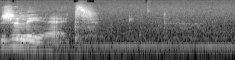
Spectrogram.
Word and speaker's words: Gilliatt: rear of natira yam I think you pronounce it Juliet and the Callaway is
